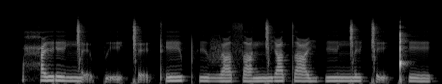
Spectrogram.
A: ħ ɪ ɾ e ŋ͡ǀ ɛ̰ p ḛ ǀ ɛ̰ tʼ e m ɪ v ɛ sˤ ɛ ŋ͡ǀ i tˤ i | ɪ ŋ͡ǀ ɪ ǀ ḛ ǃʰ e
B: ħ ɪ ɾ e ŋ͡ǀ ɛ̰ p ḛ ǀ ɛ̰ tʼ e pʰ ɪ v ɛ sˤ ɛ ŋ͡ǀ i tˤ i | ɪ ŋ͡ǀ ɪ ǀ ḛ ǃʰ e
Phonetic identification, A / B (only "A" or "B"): B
